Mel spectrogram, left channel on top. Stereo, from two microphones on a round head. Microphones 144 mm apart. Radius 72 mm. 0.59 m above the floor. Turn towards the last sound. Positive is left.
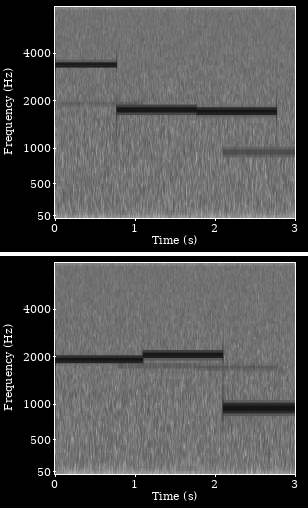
No sound to turn to.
